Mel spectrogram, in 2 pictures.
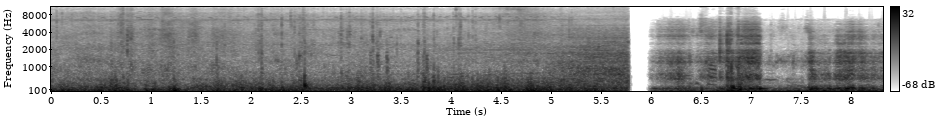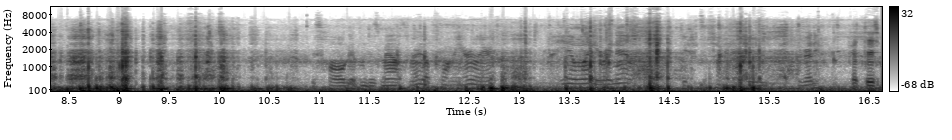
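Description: Wind and handling rumble on a body-worn camera microphone, with indistinct voices. The sound drops out and changes abruptly at a cut about six seconds in.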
